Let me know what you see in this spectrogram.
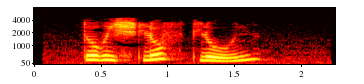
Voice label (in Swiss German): "luft", Bas Rhin; vin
